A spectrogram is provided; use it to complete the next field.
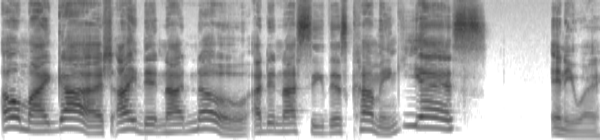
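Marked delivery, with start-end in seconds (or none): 0.0-4.9 bad put-on girl voice, high, slow, yes stretched. Acting out her answer to a proposal in front of family, in a bad girl voice. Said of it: "That was a bad girl voice".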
